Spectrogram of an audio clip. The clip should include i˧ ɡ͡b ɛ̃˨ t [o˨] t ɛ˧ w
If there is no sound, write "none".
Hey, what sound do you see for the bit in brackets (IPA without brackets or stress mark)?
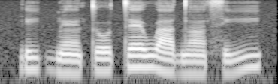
o˧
